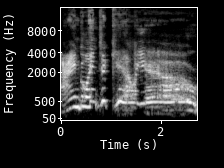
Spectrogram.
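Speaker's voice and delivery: very high rising shriek, "you" stretched out. Narrating a scene and voicing the character Twit, screaming as Twit. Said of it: "Twit is just screaming".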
